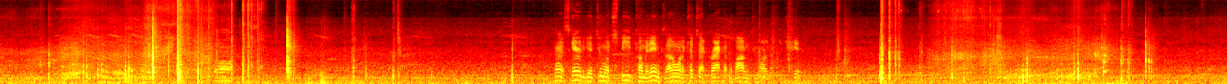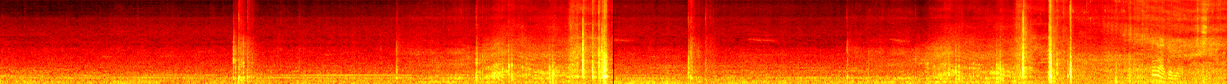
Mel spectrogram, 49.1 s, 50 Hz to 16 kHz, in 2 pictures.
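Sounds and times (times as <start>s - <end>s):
skateboard clack: 0.0s - 6.4s, 16.7s - 23.4s, 32.4s - 36.8s, 41.3s - 49.0s
skateboard wheels rolling: 0.0s - 49.0s.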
